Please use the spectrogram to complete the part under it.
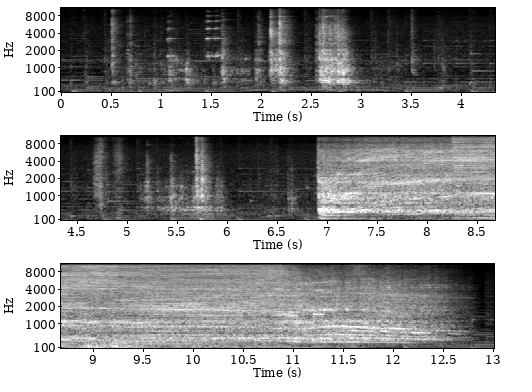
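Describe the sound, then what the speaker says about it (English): A saw blade cuts through steel pipe for a lumber storage rack. Quiet workshop handling gives way to a loud, steady grinding cut that holds for about five seconds, then stops abruptly. "This blade does a nice job cutting the steel, cuts it pretty quick"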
